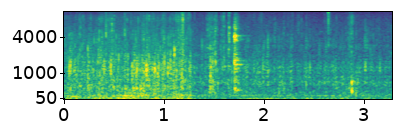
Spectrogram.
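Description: Sugar syrup boiling down in a pan while being stirred, a continuous gentle sizzle and bubbling with occasional scraping ticks, close and fairly quiet without talk.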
